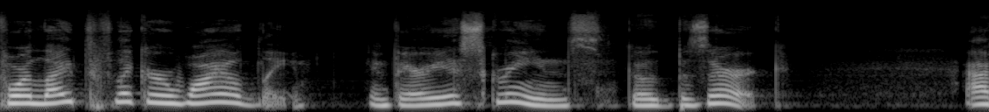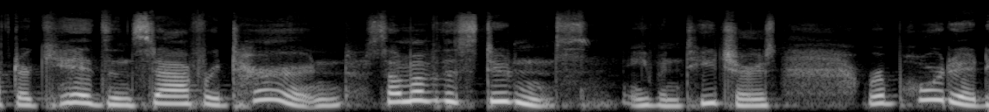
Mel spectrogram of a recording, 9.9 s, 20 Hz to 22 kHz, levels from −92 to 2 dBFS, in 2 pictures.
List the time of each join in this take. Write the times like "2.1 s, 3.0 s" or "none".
none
